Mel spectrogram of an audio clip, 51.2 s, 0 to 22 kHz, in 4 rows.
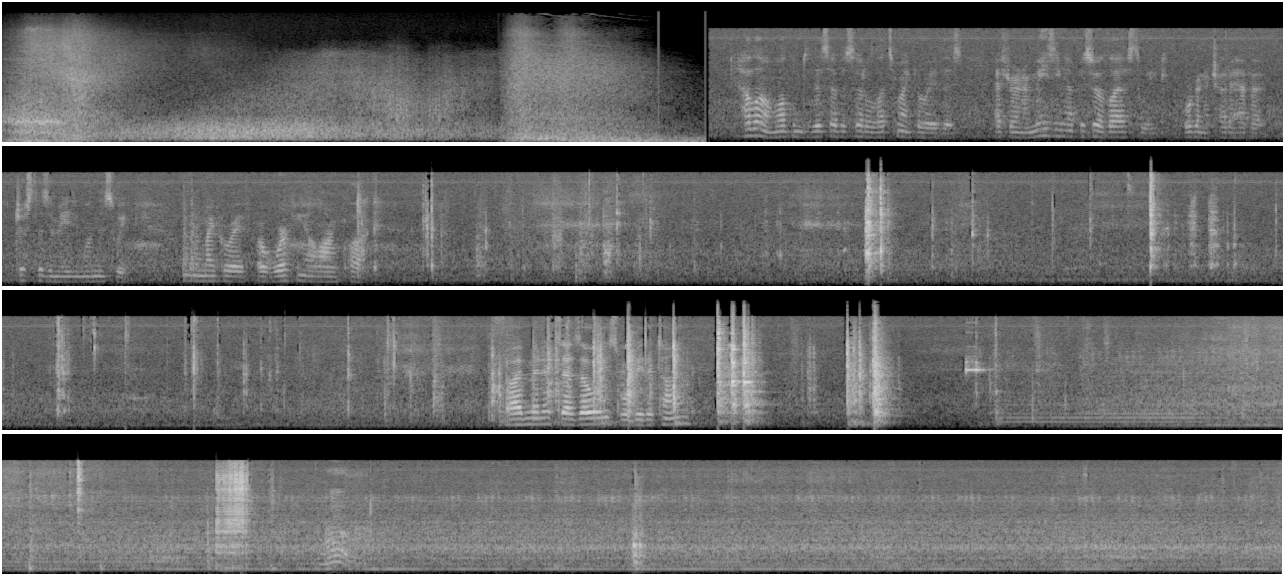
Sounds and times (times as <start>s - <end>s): Speech: 7.3s - 16.7s, 30.6s - 32.6s, 41.6s - 42.1s.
